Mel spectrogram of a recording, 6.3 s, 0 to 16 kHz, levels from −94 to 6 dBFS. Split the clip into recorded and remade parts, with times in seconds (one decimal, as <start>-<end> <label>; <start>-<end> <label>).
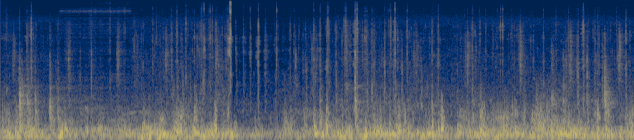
0.0-0.6 recorded; 0.6-1.3 remade; 1.3-6.3 recorded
